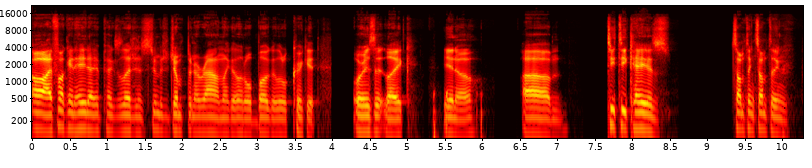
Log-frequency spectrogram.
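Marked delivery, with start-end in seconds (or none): none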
